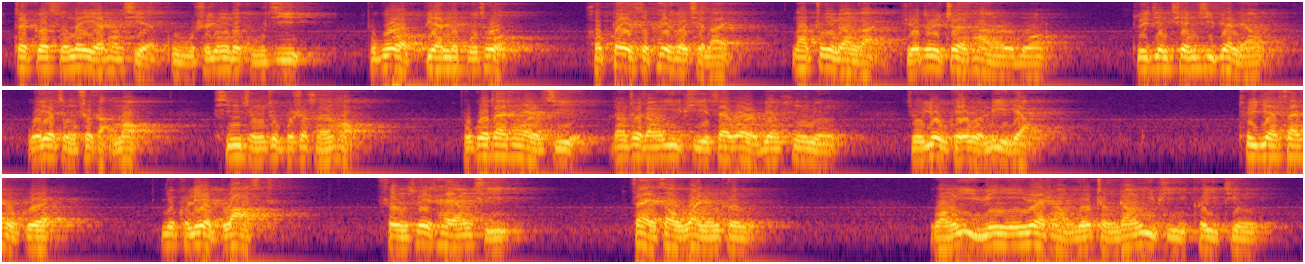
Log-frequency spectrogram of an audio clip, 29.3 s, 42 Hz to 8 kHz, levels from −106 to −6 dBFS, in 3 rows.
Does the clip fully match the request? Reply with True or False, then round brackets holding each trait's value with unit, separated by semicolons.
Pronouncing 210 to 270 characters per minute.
True (245 characters per minute)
